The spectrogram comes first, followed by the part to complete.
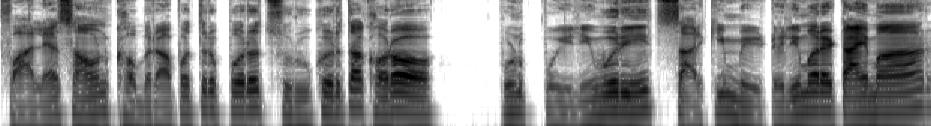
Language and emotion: Goan Konkani, fearful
